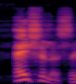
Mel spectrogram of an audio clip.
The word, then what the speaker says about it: Aeschylus: A Greek poet, 500 BC, a guy called Aeschylus, thank you, Linda. Linda's absolutely fluent in Greek. Aeschylus, a Greek poet.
